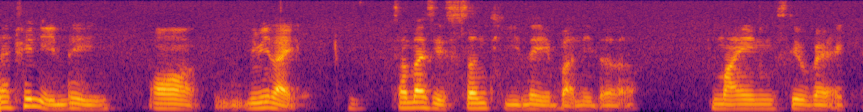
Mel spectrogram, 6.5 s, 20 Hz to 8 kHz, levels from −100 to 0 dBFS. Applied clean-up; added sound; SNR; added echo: neural mask model Resemble Enhance denoiser.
